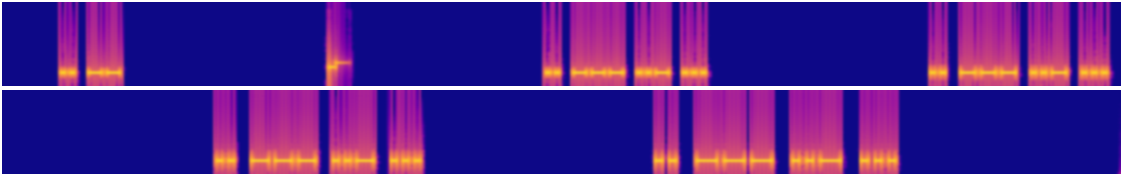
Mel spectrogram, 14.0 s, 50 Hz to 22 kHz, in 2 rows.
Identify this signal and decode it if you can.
Morse code, heard as a keyed tone, about 34 wpm, 700 Hz. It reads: IM IOUS IOUS IOUS IOUS
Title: Speed-Racing Prefixes and Suffixes 28wpm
